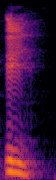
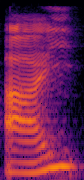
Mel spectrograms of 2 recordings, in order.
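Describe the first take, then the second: First: The word sounds like 'eh' with no glide. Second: The word sounds like 'eye' with a y-glide. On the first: The speaker calls it right. "c'est et" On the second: The speaker calls it wrong. "ce n'est pas aille"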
